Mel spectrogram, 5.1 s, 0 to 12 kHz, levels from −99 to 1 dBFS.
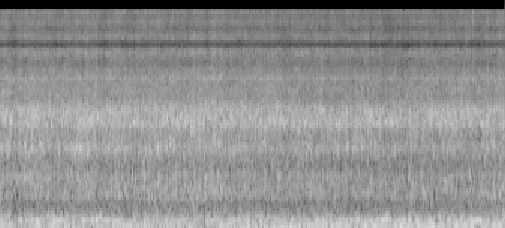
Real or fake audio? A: fake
